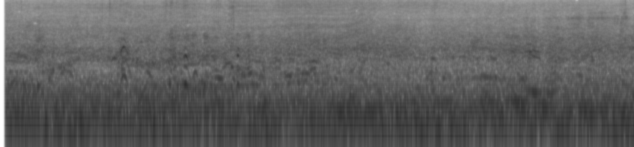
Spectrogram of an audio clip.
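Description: Outdoor crowd chatter, many voices talking at once in the background over a steady low rumble.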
